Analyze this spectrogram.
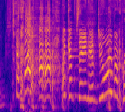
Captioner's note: laugh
